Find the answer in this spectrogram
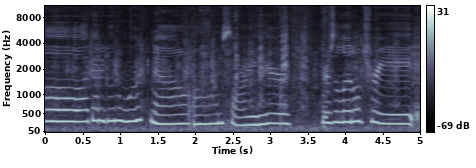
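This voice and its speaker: Someone puts on a whiny, high-pitched character voice at a moderate pace, with clear noise in the background. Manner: whiny, apologetic, guilt-ridden.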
